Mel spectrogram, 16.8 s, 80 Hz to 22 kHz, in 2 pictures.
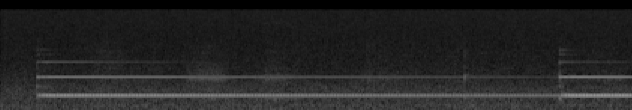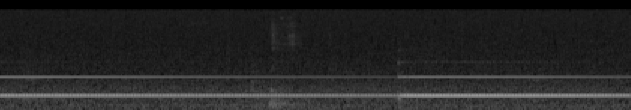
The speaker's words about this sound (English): Going to ring the gong 3 times. When the last ringing of the gong fades, that's when to come out from the meditation.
